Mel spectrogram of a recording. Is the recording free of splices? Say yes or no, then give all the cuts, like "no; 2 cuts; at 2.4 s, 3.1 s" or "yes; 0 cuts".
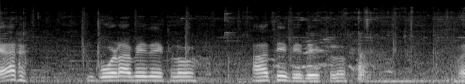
yes; 0 cuts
